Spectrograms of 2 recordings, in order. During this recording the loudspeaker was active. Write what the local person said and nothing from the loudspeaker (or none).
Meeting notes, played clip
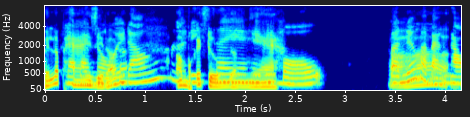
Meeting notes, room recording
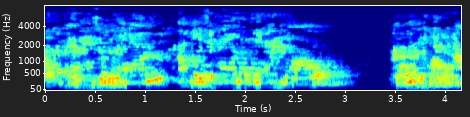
Ừm.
